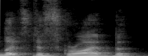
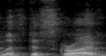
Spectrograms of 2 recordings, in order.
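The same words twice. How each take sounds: First: The word is said with a clear b sound. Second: The word is said without a clear b sound. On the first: "I just don't like with the B" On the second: "it just flows"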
